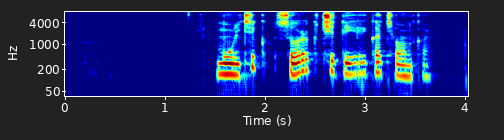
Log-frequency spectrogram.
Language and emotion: Russian, neutral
